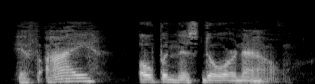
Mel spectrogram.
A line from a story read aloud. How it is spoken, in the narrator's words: I said slowly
